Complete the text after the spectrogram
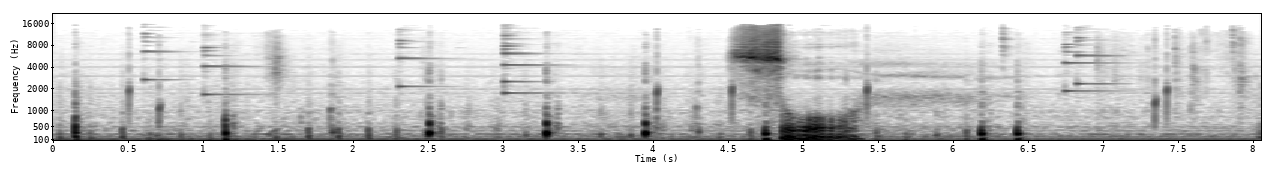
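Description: A pickaxe taps and chips at stone blocks.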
